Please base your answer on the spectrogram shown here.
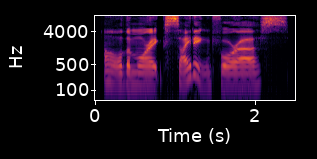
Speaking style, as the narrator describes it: Mukuro chuckles back

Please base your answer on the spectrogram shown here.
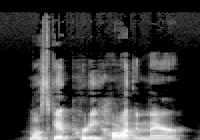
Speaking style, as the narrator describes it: Minho said

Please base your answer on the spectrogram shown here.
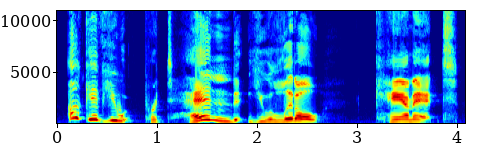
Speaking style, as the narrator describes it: Kurama growls, and the words resonate in his throat, deeper than he intends them to be

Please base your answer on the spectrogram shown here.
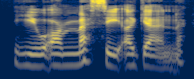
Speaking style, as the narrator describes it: Ulaz murmured, very nearly scolding

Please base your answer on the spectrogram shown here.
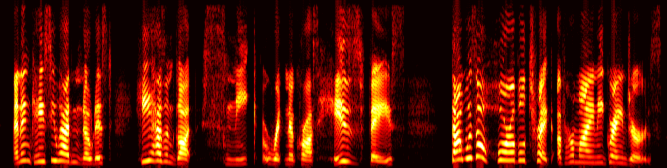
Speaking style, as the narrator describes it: said fiercely

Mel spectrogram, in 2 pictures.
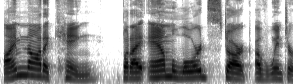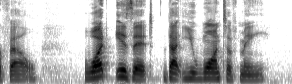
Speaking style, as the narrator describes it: Rob said slowly to the strangeness that was the giant's face

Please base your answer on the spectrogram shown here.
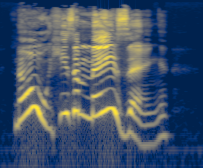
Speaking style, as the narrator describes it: Midoriya yelped, with the vehemence of his outburst

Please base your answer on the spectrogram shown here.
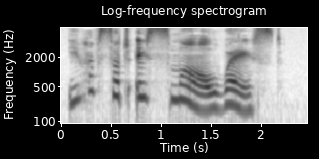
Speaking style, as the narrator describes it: muttered quietly

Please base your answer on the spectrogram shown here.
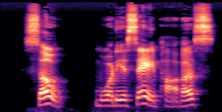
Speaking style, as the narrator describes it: the bull murmured

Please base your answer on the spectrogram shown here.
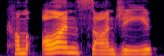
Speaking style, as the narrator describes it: she growls then

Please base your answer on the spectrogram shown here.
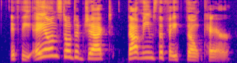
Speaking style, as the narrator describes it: Cloud said firmly

